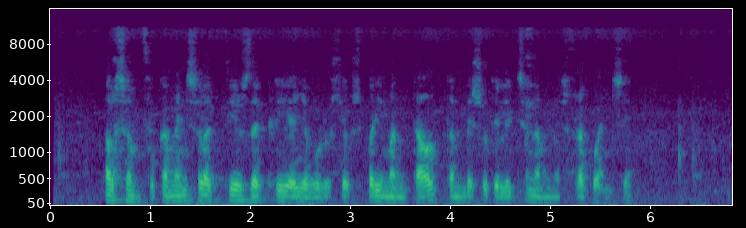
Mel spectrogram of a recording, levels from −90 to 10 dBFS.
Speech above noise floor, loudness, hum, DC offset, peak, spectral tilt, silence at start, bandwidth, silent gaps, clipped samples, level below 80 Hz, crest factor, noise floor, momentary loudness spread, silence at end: 31 dB; -28 LUFS; none; under 0.1%; -10 dBFS; -8 dB/octave; 0.55 s; 11.5 kHz; none; under 0.1%; -54 dBFS; 18 dB; -58 dBFS; 9 LU; 0.5 s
